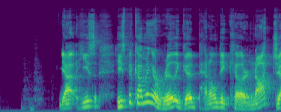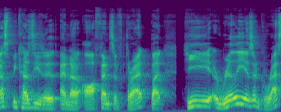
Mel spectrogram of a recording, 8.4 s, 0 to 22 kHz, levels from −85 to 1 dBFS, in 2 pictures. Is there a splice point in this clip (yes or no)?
yes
